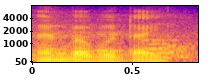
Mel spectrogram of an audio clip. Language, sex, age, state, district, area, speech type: Bodo, male, 45-60, Assam, Chirang, urban, spontaneous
